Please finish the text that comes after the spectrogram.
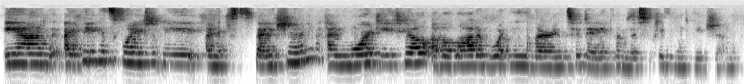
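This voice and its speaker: A woman's voice: fairly high pitch, steady tone, normal speed, few pauses. Hesitant woman, far off in echo. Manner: hesitant, many ums. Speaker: social worker, care manager. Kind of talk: announcement. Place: seminar room. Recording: roomy, from far off the mic.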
